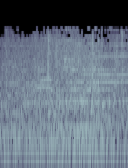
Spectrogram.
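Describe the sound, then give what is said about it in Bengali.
A departing train makes a loud, continuous rumbling roar that stays steady and unbroken from start to finish. “Train ছাড়ল”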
